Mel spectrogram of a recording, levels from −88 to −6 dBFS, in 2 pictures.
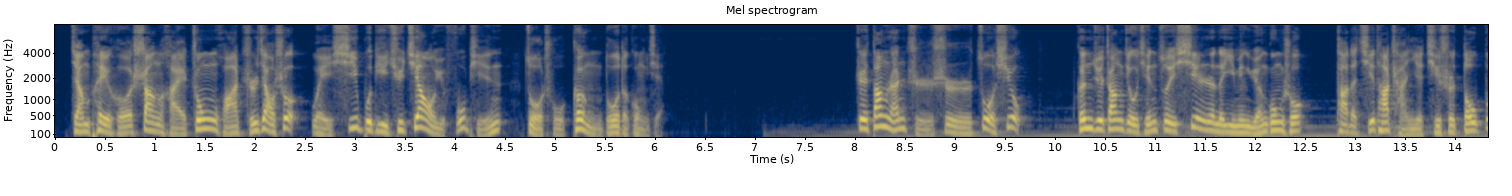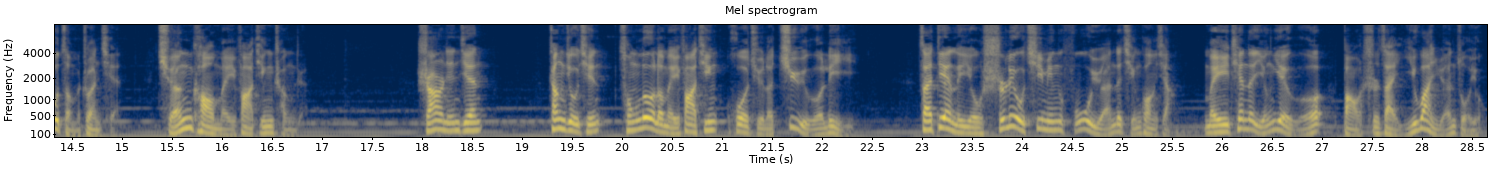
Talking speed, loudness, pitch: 245 characters per minute, -23 LUFS, 130 Hz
